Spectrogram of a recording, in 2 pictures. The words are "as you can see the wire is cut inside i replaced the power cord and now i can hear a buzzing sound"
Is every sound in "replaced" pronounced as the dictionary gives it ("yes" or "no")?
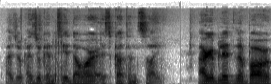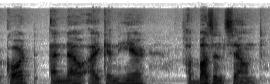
no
